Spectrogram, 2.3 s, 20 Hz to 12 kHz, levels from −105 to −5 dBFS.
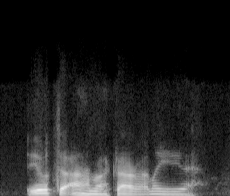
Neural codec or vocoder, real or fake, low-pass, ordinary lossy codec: codec, 16 kHz, 2 kbps, X-Codec, HuBERT features, trained on balanced general audio; fake; 7.2 kHz; Opus, 24 kbps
